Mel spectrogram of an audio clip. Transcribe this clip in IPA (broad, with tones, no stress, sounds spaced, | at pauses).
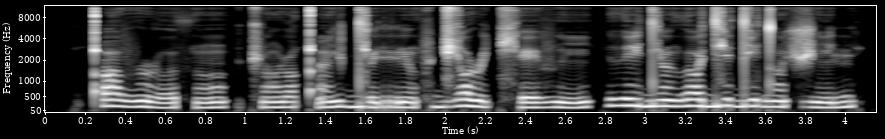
qʼ ɔ˥˧ v ɹ o˩˧ θ õ˩˧ | ʈ͡ʂ ɔ̃˩˧ ɹ qʼ ĩ˩˧ ʒ dʲ o˩˧ rʲ õ˩˧ f d͡ʑ ɔ˥˧ ɹ t͡ɕʰ e˩˧ v ĩ˩˧ | ð i˥˧ dʲ ɔ̃˥˧ ð ɔ˥˧ dʲ e˥˧ d i˥˧ d ɔ̃˩˧ ʃ ʒ ĩ˩˧ nʲ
